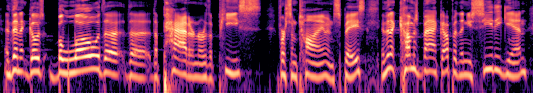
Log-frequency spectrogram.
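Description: A man with a slightly raised voice preaches to his congregation, earnest and measured, often circling back over his words. His voice rings with the long reverb of a church hall. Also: high voice, fairly bright tone. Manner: earnest, measured preaching with frequent restarts and repetitions. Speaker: pastor. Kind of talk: sermon. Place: church sanctuary.

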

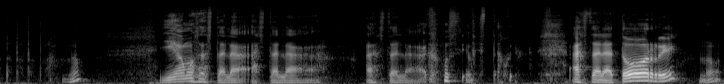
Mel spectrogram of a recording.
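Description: A man's voice: lowish voice, a little mellow. A young man with a Peruvian Spanish accent telling a story in casual podcast talk, slangy and acting out quoted voices. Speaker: podcast host.

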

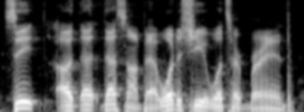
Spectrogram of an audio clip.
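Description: A man's voice: on the low side, lively intonation, normal speed, a little mellow, slight background noise. A man in his thirties hosting a casual comedic chat, telling rambling, slangy stories. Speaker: podcast host.

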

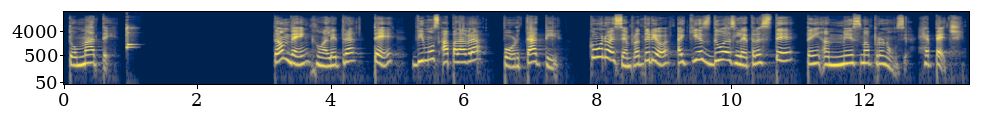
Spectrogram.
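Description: A Brazilian woman with a high voice teaches Spanish pronunciation in a scripted lesson. She says model words slowly so learners can repeat them.

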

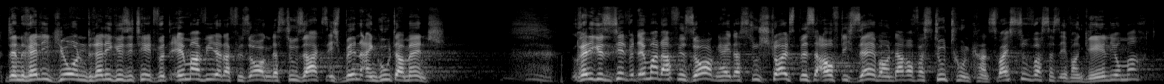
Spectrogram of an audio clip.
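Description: A man preaching a lively, conversational sermon to a church congregation, often checking in with a quick question. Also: high-pitched. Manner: energetic, conversational, asks the congregation "oder?". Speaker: pastor. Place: church service hall. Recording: live church hall reverb.

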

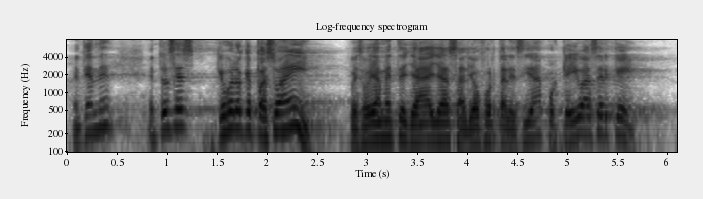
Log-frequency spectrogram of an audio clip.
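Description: A male pastor delivering an animated sermon, often putting rhetorical questions to the congregation. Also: on the high side, normal speed, long reverb tail.

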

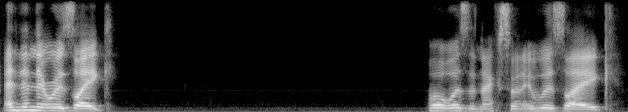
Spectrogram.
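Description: With a clear, resonant, mid-range voice at a measured pace, a young Ohio woman co-hosts a casual podcast chat. Her Midwestern American accent comes through as she rambles animatedly, filling her talk with "like."

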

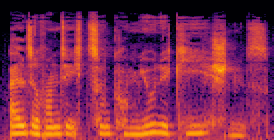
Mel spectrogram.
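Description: A woman's voice: mid-range voice, steady tone, measured pace, husky. A woman telling a first-person story, reading it aloud and dropping to a whisper at tense moments. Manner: reads along, drops to a whisper at tense moments.

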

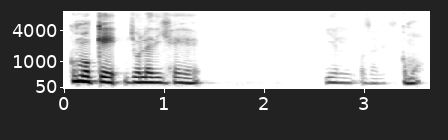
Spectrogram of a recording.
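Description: A young Mexican woman, a podcast guest, telling lively, slangy stories in casual chat. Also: low voice, a little slow. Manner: lively storytelling, laughs often, slangy.

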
